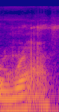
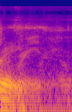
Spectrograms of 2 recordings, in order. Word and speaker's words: Wraith: It was a Wrath and a Bloodhound. Wraith. It's pronounced Wraith. A Wrath? Wraith. Wrath. No! It's a Wraith!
